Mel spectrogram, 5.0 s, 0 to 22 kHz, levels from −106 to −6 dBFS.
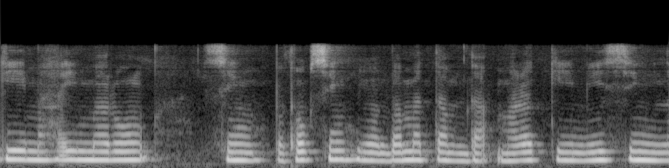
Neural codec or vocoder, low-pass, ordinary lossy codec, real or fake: codec, 44.1 kHz, 7.8 kbps, DAC; 7.2 kHz; none; fake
